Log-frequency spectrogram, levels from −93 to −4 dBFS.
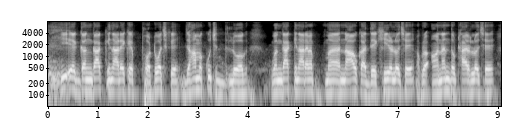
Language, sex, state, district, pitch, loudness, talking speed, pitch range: Angika, male, Bihar, Bhagalpur, 120 Hz, -16 LUFS, 165 wpm, 115-125 Hz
